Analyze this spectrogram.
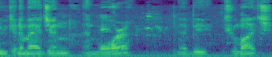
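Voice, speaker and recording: A man talks at a moderate pace, with noticeable background noise and audible room echo. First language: Czech. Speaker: product tester, outdoor enthusiast. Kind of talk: casual vlog-style product review. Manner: halting, many fillers.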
